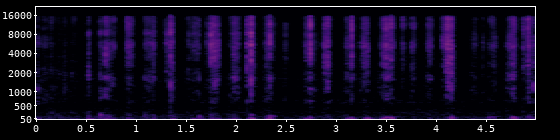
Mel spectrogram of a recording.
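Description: Long fingernails scratch a small, flat, printed canvas fabric pouch held close in front of the microphone. A quick run of short, dry rasping strokes carries bright, scratchy texture above a soft, low fabric thump. The scratching stays quiet and steady throughout.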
